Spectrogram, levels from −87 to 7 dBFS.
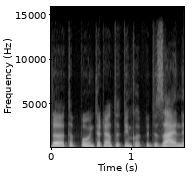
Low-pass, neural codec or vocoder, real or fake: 14.4 kHz; autoencoder, 48 kHz, 32 numbers a frame, DAC-VAE, trained on Japanese speech; fake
